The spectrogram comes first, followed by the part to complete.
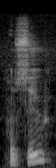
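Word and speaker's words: Josué: s u e how would you say that hosu yeah hosu hosu with the with the uh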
